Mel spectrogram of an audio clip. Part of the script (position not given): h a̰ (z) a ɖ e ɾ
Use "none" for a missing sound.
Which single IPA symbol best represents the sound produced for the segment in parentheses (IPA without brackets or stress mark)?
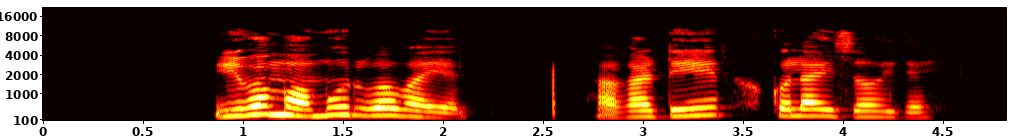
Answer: ɣ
